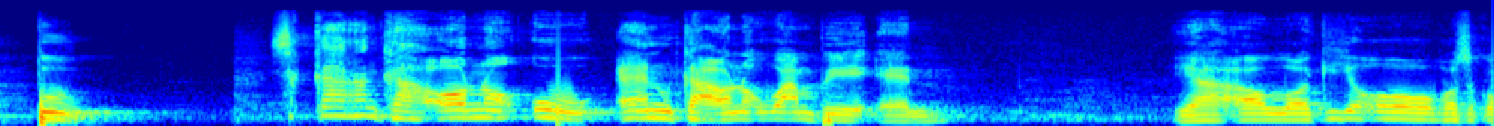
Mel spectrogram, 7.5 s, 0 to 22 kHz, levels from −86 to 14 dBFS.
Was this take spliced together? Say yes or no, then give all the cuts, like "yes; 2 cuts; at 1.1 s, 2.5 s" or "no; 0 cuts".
yes; 1 cut; at 1.2 s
